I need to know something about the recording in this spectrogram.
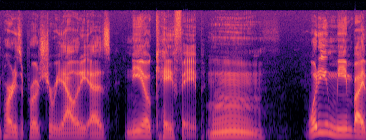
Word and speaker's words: Neo-Kayfabe: In your book, you describe the Republican Party's approach to reality as Neo-Kayfabe.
